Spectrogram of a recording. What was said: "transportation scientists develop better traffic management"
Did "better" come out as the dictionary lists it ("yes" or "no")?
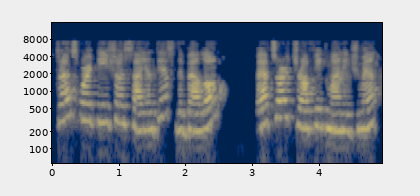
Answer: no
